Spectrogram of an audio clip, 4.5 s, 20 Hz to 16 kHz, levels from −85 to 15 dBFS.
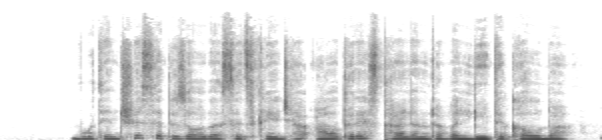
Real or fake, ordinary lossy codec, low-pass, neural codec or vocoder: fake; MP3, 96 kbps; 14.4 kHz; codec, 44.1 kHz, 3.4 kbps, Pupu-Codec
